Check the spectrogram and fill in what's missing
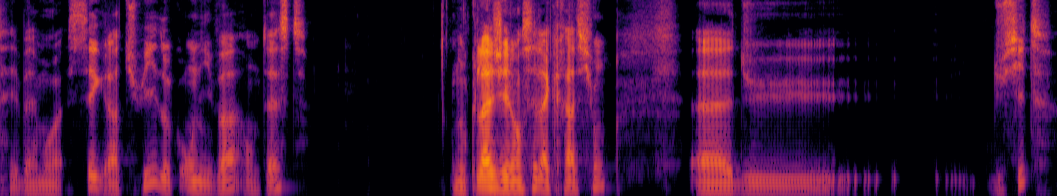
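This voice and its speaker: A man giving a casual, enthusiastic screen-recorded software demo as a web design trainer, chatty and full of hesitant fillers. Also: fairly low pitch, dry recording, studio quality.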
